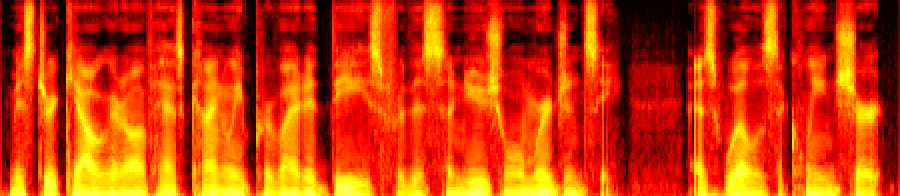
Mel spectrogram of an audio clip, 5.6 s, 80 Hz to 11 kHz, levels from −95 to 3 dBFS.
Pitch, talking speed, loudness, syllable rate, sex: 80 Hz, 170 wpm, -17 LUFS, 5.2 syllables/s, male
